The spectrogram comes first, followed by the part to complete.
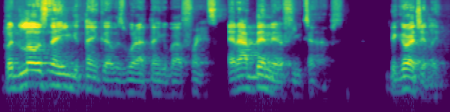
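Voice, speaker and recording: A man's voice: fairly low pitch, expressive, fairly quick. An American man chatting casually on a live stream, reading viewer comments and answering them bluntly, with lots of swearing and many restarts. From United States. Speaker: vlogger reading live chat. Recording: roomy echoey recording.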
